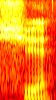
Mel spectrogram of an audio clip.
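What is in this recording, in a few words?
"xue", pinyin voice, neutral tone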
